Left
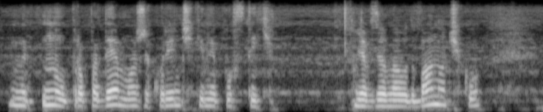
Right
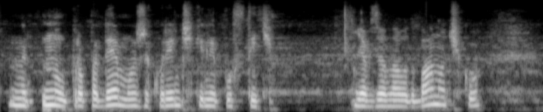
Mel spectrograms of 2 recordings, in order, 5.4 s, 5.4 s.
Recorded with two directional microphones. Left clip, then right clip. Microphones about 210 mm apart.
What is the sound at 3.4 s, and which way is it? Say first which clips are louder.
Speech: right 2 dB; 5° right (ahead or behind).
